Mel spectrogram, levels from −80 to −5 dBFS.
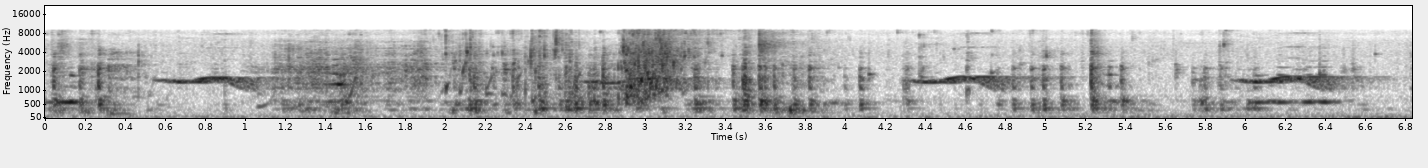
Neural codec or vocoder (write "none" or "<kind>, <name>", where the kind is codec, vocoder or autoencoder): none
